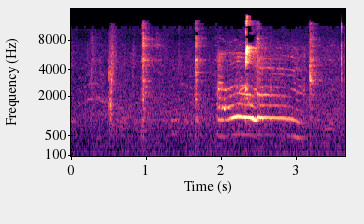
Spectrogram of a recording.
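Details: Lynx hybrid cat, father and son out walking in a yard; a drawn-out, steady mewing call about a second long rises out of quiet background, preceded and followed by soft clicks and faint rustles.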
